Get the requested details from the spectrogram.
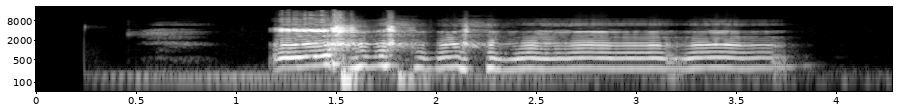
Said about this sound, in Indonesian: Kali ini adalah suara menangis. Suara tangisan dari mana asal suara itu? Aku harus membantunya agar ia tidak menangis lagi.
